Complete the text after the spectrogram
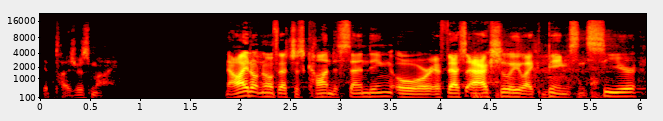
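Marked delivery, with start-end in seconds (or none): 0.0-0.6 soft, low imitation of a calm dad; much softer, lower hint of a serene dad. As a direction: gently voice your calm father. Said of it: "he just looks at us".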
